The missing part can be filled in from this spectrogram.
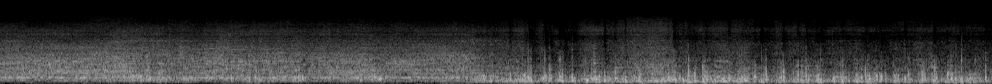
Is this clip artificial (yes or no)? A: yes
